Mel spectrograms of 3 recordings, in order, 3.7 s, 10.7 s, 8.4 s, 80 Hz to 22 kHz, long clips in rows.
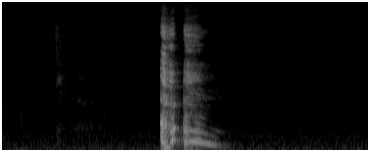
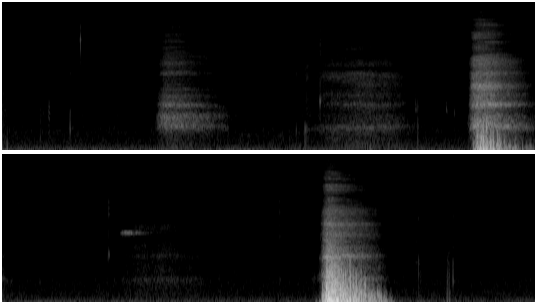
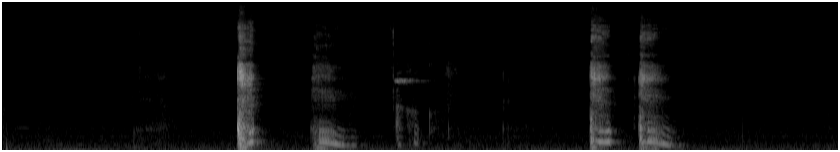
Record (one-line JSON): {"cough_length": "3.7 s", "cough_amplitude": 3378, "cough_signal_mean_std_ratio": 0.27, "exhalation_length": "10.7 s", "exhalation_amplitude": 19962, "exhalation_signal_mean_std_ratio": 0.2, "three_cough_length": "8.4 s", "three_cough_amplitude": 4105, "three_cough_signal_mean_std_ratio": 0.26, "survey_phase": "alpha (2021-03-01 to 2021-08-12)", "age": "18-44", "gender": "Female", "wearing_mask": "No", "symptom_none": true, "smoker_status": "Never smoked", "respiratory_condition_asthma": false, "respiratory_condition_other": false, "recruitment_source": "REACT", "submission_delay": "1 day", "covid_test_result": "Negative", "covid_test_method": "RT-qPCR"}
